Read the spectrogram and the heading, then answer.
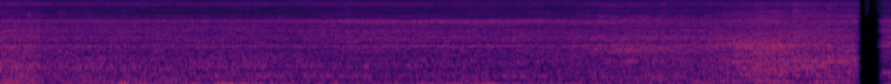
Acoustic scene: street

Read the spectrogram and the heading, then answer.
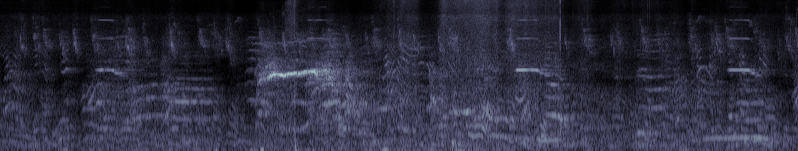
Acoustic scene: residential area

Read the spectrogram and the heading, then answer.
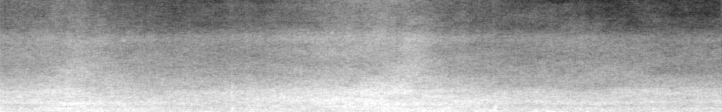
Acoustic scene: street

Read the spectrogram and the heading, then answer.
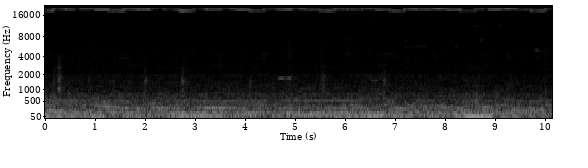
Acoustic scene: bus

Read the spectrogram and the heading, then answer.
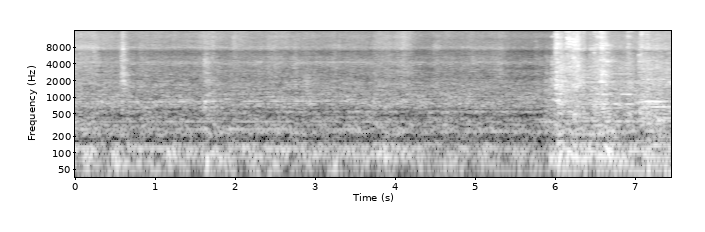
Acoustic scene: elevator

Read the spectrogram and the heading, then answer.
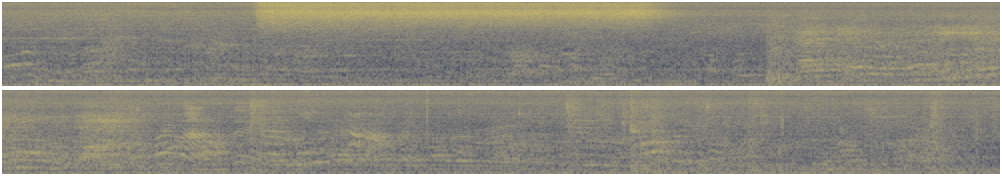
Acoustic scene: subway station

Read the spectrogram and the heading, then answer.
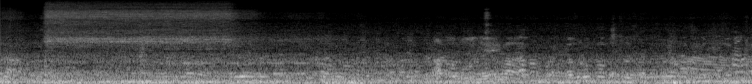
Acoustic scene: subway train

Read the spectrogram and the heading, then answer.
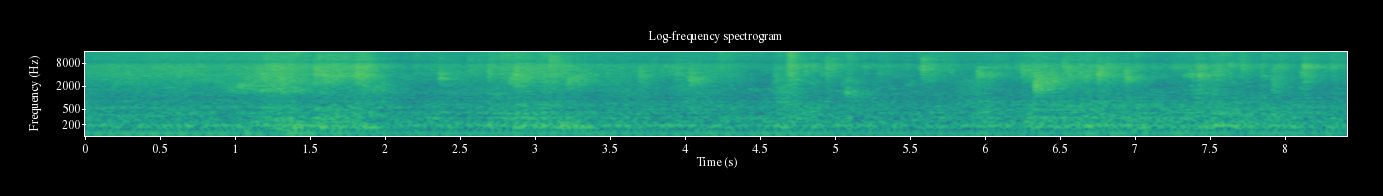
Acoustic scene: restroom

